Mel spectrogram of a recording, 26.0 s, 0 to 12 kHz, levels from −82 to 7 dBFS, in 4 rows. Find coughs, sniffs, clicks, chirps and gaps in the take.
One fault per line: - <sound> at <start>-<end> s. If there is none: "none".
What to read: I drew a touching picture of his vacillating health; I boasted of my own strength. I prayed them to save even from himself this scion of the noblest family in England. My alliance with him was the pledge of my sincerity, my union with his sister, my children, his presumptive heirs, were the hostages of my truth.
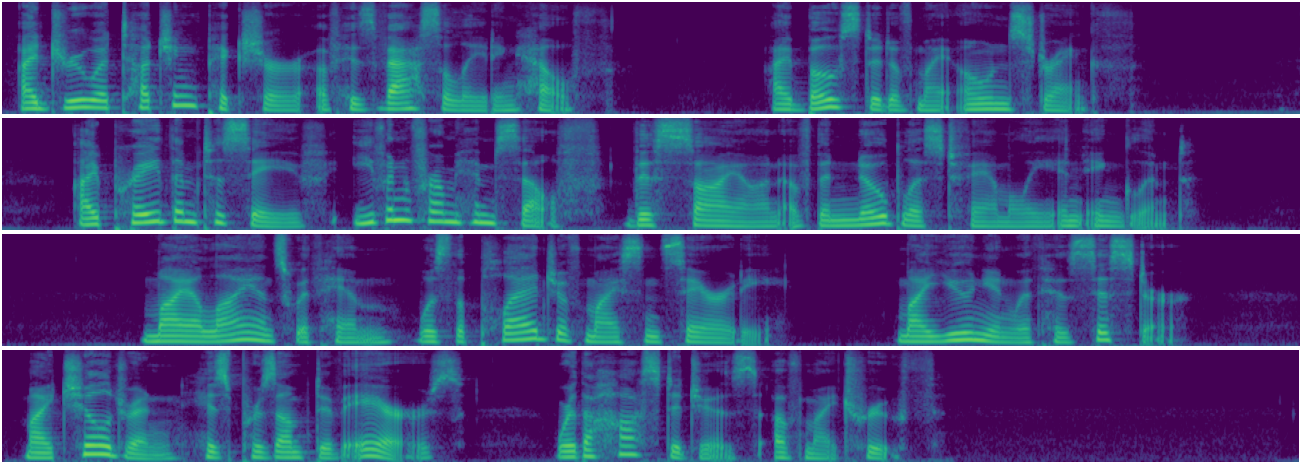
none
